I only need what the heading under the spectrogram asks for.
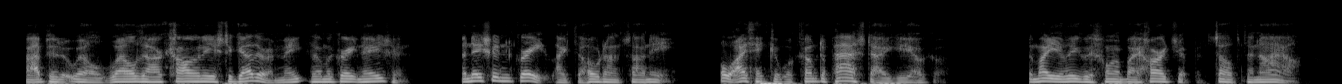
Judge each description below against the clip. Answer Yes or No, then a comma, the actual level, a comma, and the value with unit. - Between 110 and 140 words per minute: No, average, 170 wpm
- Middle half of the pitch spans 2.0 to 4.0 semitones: Yes, average, 3.7 semitones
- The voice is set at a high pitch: No, low, 120 Hz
